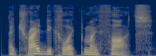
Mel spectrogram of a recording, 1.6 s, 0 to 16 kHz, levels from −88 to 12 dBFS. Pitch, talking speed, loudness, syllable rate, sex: 125 Hz, 230 wpm, -22 LUFS, 5.2 syllables/s, male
